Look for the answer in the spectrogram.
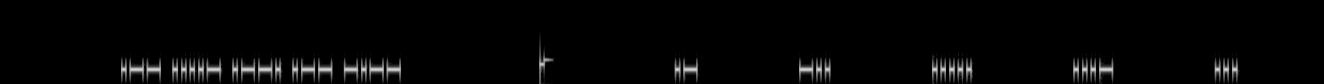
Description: Morse code, heard as a keyed tone, about 28 wpm, spaced as for 12 wpm, 700 Hz. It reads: W4PWY AD5VS
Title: USA Call Signs - 5 Characters - 8x Character Spacing - 28wpm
